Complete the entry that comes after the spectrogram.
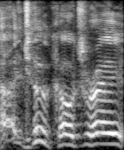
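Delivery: high-pitched, delighted hello; happy greeting. Retold or imitated. Parent meeting old coach at the park, acted happy greeting. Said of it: "I was so happy to see him".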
